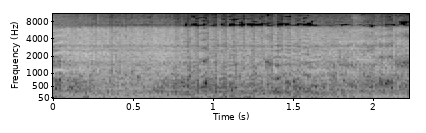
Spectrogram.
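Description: The final chord of a crossover hardcore punk song ringing out and slowly fading: a noisy wash of distorted electric guitar.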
